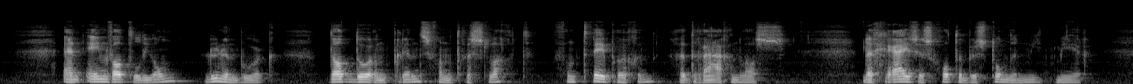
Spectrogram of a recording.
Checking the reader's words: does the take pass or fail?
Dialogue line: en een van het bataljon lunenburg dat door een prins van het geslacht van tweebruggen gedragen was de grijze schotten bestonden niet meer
fail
